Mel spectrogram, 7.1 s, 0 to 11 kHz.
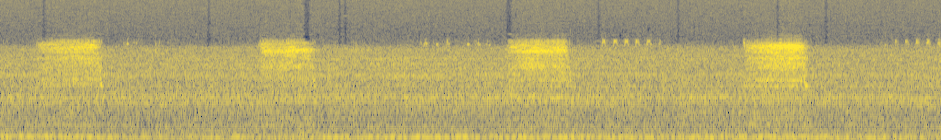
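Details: Owl at its nest early on March 9, 2016, a rat being brought in: four evenly spaced harsh hissing bursts, each under half a second, over a low electrical hum.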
